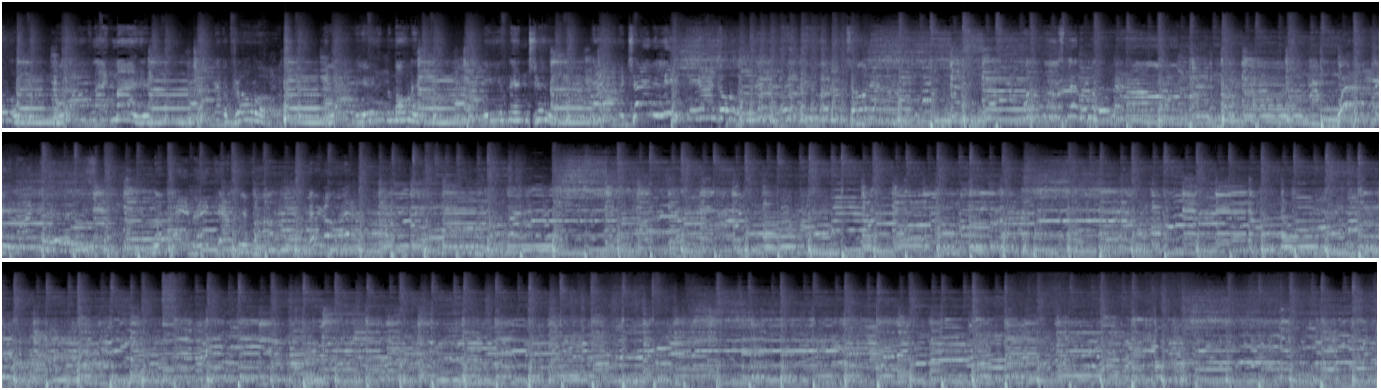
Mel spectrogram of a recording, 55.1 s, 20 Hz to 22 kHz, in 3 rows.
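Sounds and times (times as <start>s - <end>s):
bass guitar: 0.0s - 55.0s
drums: 0.0s - 55.0s
electric guitar: 0.0s - 55.0s
harmonica solo: 9.2s - 55.0s.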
